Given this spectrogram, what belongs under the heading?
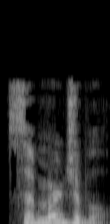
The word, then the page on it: submergible: British English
